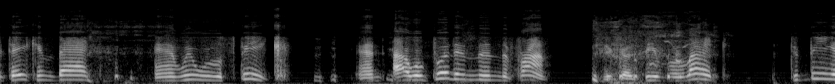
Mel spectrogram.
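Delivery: high, slow, halting Cosby voice; Cosby promising to meet the comic's father, high and slow; Bill Cosby impression. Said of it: "he says".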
